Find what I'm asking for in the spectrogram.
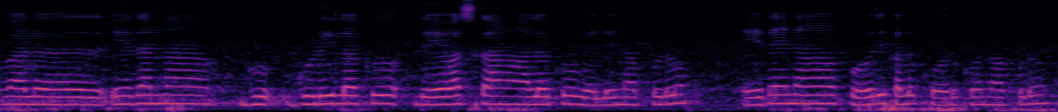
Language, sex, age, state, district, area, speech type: Telugu, female, 18-30, Andhra Pradesh, Kadapa, urban, spontaneous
